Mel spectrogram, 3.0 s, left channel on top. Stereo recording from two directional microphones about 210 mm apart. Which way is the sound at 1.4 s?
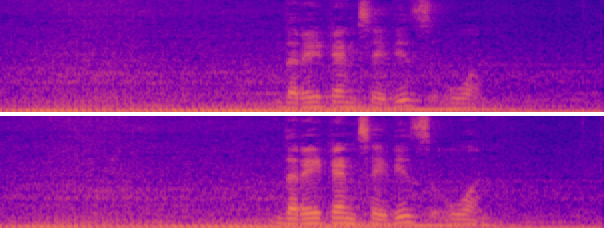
40° right (ahead or behind).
